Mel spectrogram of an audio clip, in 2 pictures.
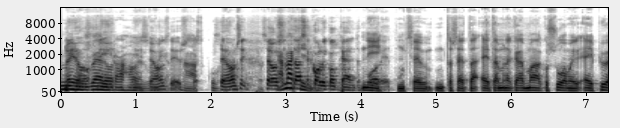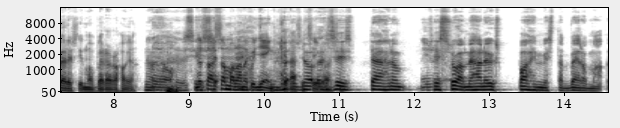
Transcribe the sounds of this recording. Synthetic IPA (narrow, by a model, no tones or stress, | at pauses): mioʋʋerorɑhojseont̪ḭtɑ̰skuseonsit̪seonsit̪æssekolikokæːnt̪øniːmut̪semut̪ːɑset̪ːæʔeˑit̪æmːønekæmmɑːkusuomieˑipyøɾisilmɑʋʋerorɑ̰ho̰jɑ̰noosinesɑˑisɑmɑlːˑɑˑinekujjeŋkːilæ̰ːsinosio̰siːst̪æːhænosiːssuɑmehɑnoykspɑhemːist̪ɑʋeromɑ̰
